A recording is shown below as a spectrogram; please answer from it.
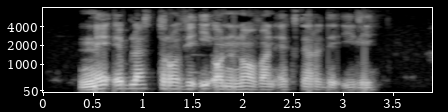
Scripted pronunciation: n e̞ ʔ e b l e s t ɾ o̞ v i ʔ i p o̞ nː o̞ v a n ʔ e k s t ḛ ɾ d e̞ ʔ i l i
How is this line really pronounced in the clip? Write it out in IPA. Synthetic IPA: n e̞ ʔ e b l a s t ɾ o̞ v i ʔ i ʔ o̞ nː o̞ v a n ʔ e k s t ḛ ɾ d e̞ ʔ i l i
